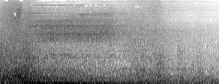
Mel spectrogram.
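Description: A loud, triumphant game victory sound rings out and then fades away.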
